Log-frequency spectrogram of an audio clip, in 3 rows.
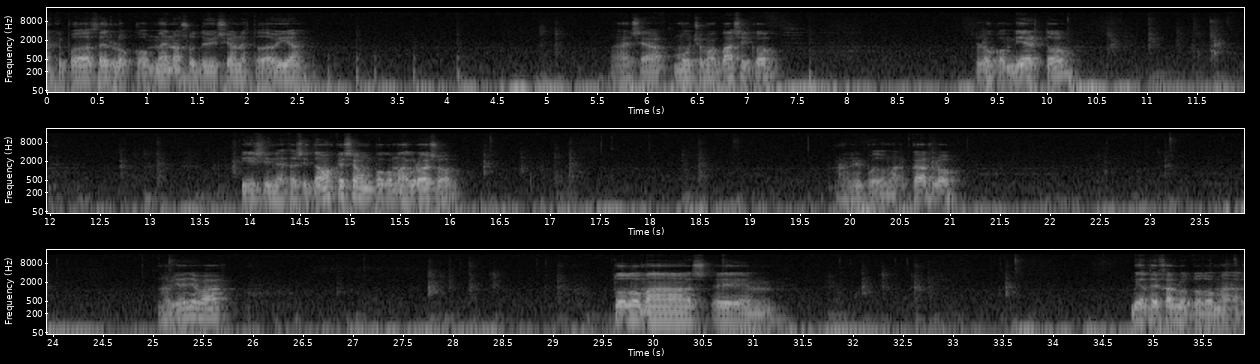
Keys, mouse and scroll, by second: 0.6-5.3 drag, 5.0 z, 5.3-7.7 middle drag, 7.7-11.9 drag, 11.6 ctrl+2, 11.9-15.3 middle drag, 13.0 Tab, 14.7 3, 15.3 right click, 16.1 ctrl+right click, 16.5-17.5 middle drag, 17.1 Tab, 17.5 right click, 18.0 right click, 18.3 Tab, 18.9 middle click, 19.6 right click, 20.6 ctrl+right click, 21.2-23.0 middle drag, 23.0 shift+right click, 23.3 middle click, 24.1 shift+right click, 25.0 shift+right click, 25.3-27.2 middle drag, 27.2 ctrl+right click, 28.9 shift+right click, 29.6 ctrl+right click, 30.0-31.9 middle drag, 31.9 ctrl+right click, 32.5 shift+right click, 33.4 ctrl+right click, 33.7-35.6 middle drag, 35.6 ctrl+right click.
